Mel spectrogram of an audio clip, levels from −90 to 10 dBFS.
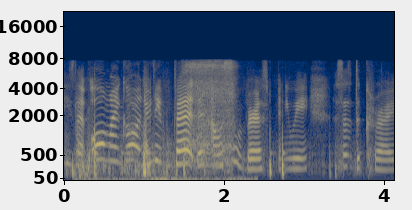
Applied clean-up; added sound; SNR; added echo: none; Hiss; 8 dB; none.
